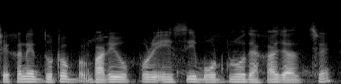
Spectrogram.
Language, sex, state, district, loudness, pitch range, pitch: Bengali, male, West Bengal, Cooch Behar, -20 LUFS, 110-120 Hz, 115 Hz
